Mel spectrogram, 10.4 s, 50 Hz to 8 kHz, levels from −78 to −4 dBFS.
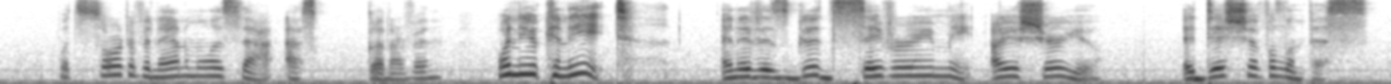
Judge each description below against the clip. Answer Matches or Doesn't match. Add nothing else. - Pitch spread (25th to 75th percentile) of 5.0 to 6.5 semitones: Matches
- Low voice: Doesn't match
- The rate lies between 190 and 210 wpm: Doesn't match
